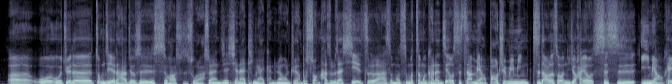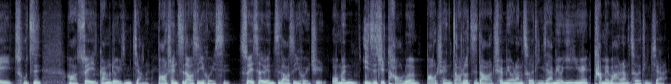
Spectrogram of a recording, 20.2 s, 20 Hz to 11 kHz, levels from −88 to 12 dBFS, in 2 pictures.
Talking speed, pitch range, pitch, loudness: 410 characters per minute, 115-160 Hz, 135 Hz, -17 LUFS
